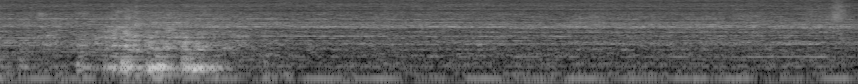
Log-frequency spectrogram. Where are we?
in a restroom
